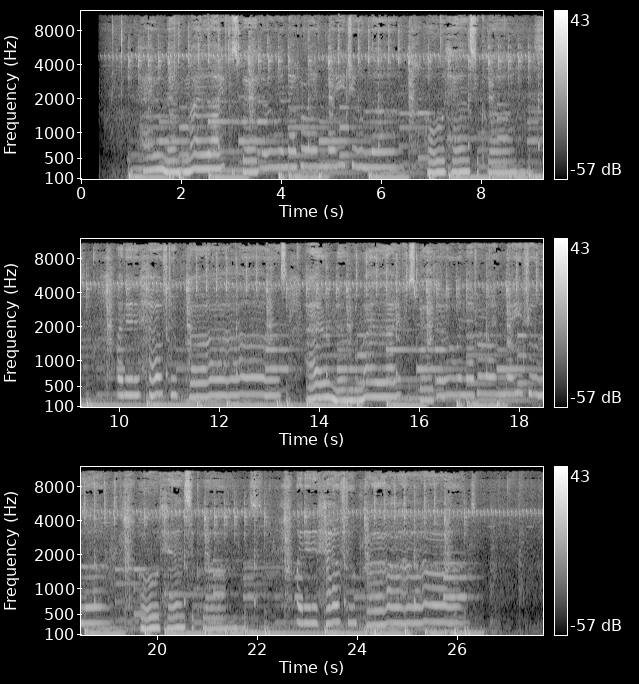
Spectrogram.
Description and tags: Sorry if this isn't all that good; I'm not the best singer on the block. I further apologise for the background music, if that wasn't wanted in the hook. Hope it's O.K though.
